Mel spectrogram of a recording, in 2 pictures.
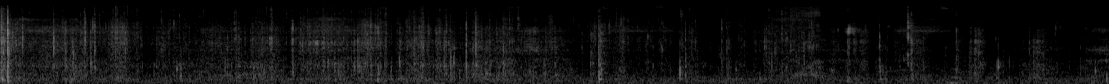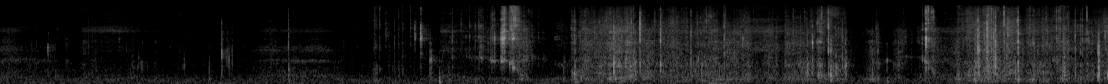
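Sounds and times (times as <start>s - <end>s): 
chips bag crinkling and crumpling: 0.0s - 10.6s, 14.8s - 22.1s
chips crunching and chewing: 0.0s - 22.1s.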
